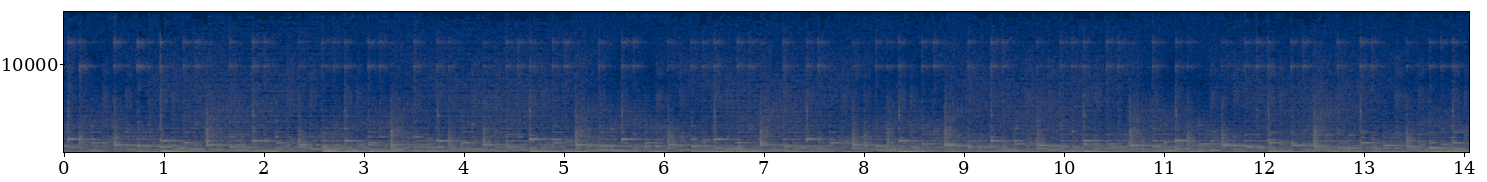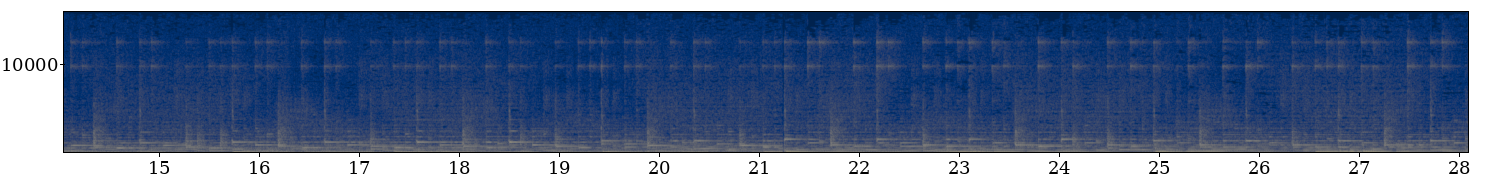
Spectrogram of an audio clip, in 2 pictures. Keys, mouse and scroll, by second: 0.8 2, 1.0 click, 3.0-5.3 middle drag, 6.1 click, 6.9 s, 9.9 click, 10.3 middle click, 10.8 shift+z, 11.5-12.1 middle click, 12.3 shift+z, 12.9-14.5 scroll up 2, 14.8 ctrl+z, 16.6 Tab, 18.2 click, 19.5 s, 22.5 click, 22.9-23.5 middle click, 23.7 shift+z, 24.4 click, 25.5 scroll down 1, 25.9-26.8 middle click, 26.9 s.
